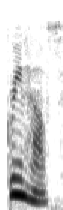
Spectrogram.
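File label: "greenhouse", American English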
